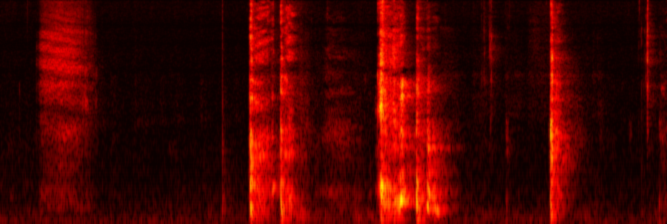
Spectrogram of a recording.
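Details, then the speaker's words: Woman with cystic fibrosis: a few quiet breaths, then about five or six short, harsh coughs triggered by inhaling a dry-powder antibiotic capsule meant to treat lung bacteria; she sometimes can't hold the breath long. "Sorry. Definitely makes me cough, and sometimes I can't hold the breath in too long."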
